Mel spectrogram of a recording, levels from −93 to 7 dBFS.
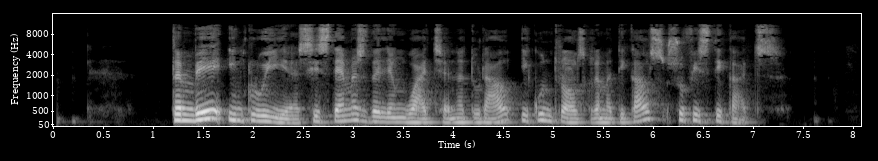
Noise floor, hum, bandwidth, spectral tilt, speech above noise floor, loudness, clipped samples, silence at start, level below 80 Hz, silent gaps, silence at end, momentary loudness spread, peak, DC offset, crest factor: -77 dBFS; none; 11.5 kHz; -5.5 dB/octave; 57 dB; -20 LUFS; under 0.1%; 1.2 s; -64 dBFS; none; 0.85 s; 15 LU; 0 dBFS; under 0.1%; 20 dB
